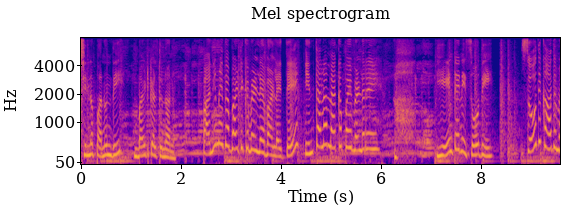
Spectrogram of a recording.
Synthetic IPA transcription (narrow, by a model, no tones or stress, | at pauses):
t͡ʃinːɐpɐnund̪i | bɐjɐʈɐkeɭt̪unːaːnupɐnimiːd̪ɐbɐjʈɐkiʋɛɭːɛːʋaːɭːɐjt̪e̞ːint̪ɐlaːmɛːkɐpːɐjʋɛɭːɐɾeː | eːɳʈe̞ːniːso̞ːd̪i | soːd̪ikaːd̪umɐ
